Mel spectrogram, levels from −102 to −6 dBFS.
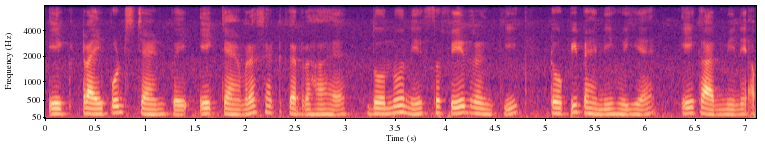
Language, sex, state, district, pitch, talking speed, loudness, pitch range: Hindi, male, Punjab, Pathankot, 145 Hz, 185 wpm, -20 LUFS, 135-155 Hz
